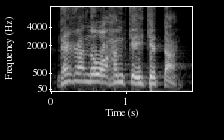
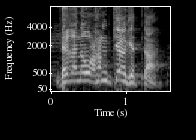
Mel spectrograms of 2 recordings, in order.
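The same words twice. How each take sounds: First: Loud, slow proclamation of God's word; booming divine promise. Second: Loud declaration of God's word; booming divine promise. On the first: Preacher proclaiming God's promise to the congregation, booming. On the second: Preacher repeating God's promise to the congregation, booming. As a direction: proclaim it again with force. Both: Acted.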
